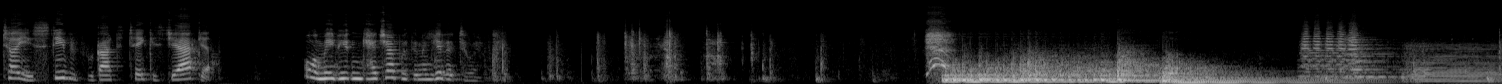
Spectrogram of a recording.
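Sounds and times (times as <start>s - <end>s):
footsteps on wooden floor: 4.8s - 6.2s, 7.6s - 9.0s, 14.1s - 15.0s.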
